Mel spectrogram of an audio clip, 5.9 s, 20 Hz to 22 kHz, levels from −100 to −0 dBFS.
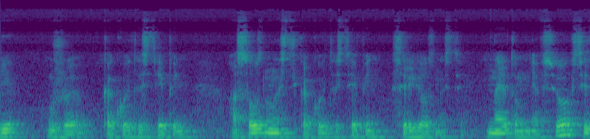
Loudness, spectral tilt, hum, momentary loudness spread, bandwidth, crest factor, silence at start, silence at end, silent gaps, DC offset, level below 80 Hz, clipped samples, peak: -38 LUFS; -6 dB/octave; none; 12 LU; 16.5 kHz; 20 dB; 0 s; 0 s; none; under 0.1%; -64 dBFS; under 0.1%; -16 dBFS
